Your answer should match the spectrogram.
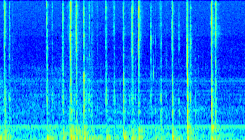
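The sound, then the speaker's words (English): Quick, irregular clicking of keys being tapped while typing a text message, a steady run of light taps with small pauses, over a faint low hum and no talking. “Uh, I'm just gonna text him that I can't hear”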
